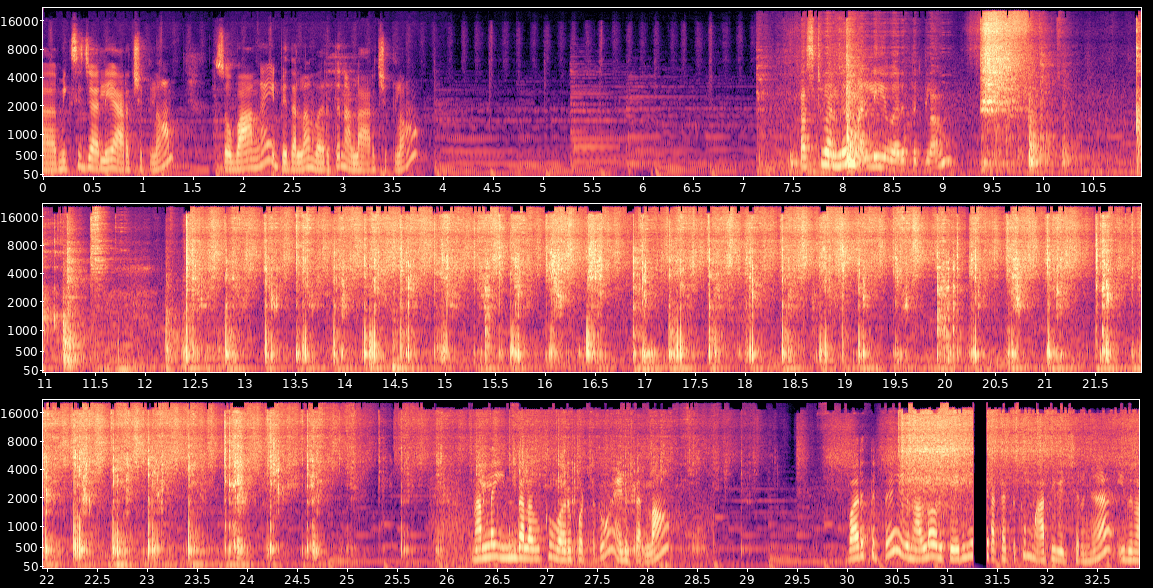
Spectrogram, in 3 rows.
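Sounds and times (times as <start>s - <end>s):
spoon scraping a pan: 9.4s - 10.2s, 11.2s - 31.3s
seeds rattling in a pan: 12.4s - 29.2s.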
